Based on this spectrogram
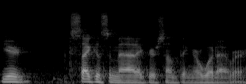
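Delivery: normal talking voice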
